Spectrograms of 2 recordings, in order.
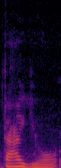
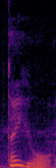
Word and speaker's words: tayo: Now think if where is the stress sound of the word tayo? It is in the first syllable or in the second syllable. I will give you 5 seconds to think. The correct answer is in the first syllable. Tayo word have rising intonation in the first syllable, and that is why we pronounce it as tayo.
